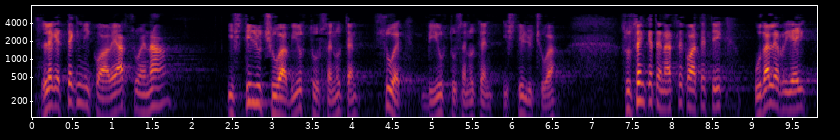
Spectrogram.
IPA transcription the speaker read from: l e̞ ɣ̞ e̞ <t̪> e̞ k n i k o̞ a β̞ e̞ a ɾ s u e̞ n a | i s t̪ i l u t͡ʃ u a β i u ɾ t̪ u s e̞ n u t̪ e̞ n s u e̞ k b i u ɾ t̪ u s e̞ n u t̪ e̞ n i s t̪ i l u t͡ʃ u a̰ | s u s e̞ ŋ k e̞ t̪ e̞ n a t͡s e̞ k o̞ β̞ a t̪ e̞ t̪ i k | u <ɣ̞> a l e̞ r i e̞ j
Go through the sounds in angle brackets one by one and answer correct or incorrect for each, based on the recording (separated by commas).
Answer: correct, incorrect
